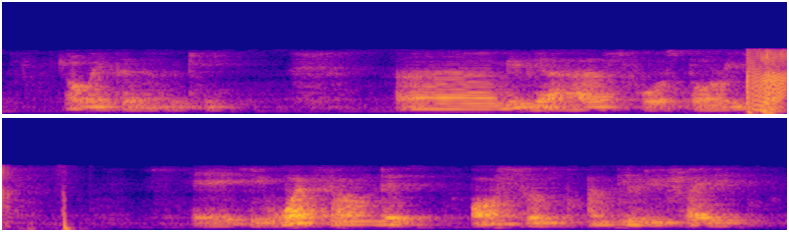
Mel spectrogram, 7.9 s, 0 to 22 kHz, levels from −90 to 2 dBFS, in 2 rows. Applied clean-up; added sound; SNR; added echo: none; Fart; 2 dB; reverberation time 0.6 s.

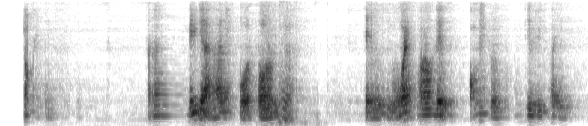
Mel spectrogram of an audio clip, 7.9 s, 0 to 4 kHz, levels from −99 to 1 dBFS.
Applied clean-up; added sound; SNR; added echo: neural mask model DeepFilterNet 3.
